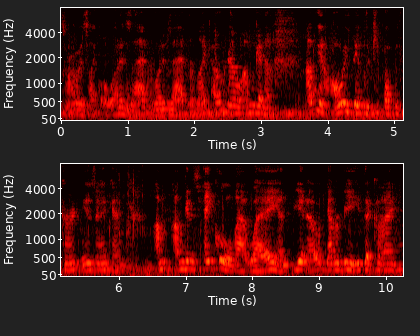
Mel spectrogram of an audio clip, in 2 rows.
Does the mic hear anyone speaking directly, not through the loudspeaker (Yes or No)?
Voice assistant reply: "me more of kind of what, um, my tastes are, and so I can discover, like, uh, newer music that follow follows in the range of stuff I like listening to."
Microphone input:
Yes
